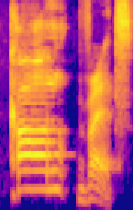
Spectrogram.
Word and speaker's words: convert: like this convert and because the stress is on the first syllable what do we notice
